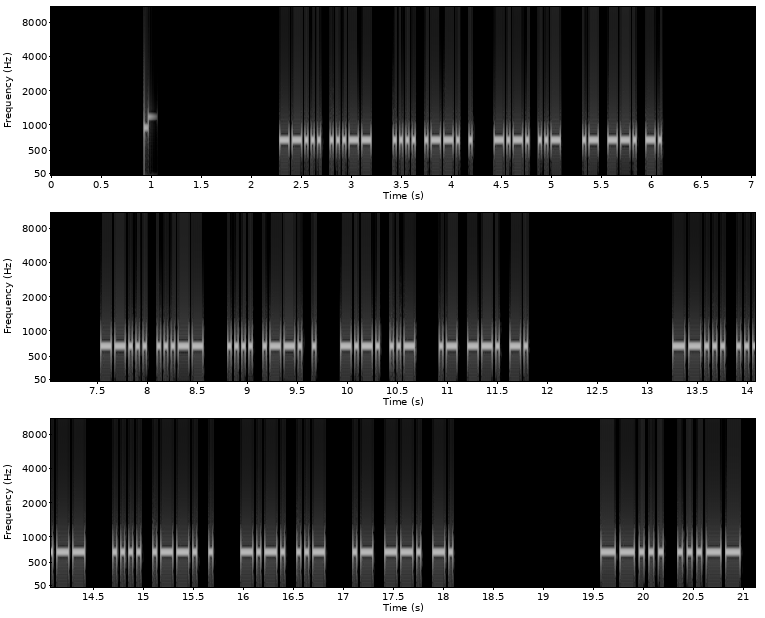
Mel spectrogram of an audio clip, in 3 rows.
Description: Morse code, heard as a keyed tone, about 30 wpm, 700 Hz. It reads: 73 HPE CU AGN 73 HPE CU AGN 73 HPE CU AGN 73
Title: Speed-Racing Common QSO Phrases - 25wpm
